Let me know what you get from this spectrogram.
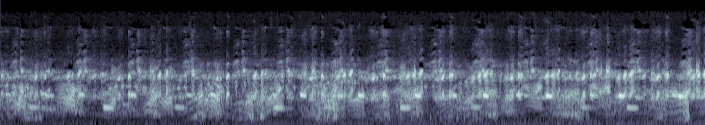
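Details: Many frogs croaking together in a thick unbroken chorus; rapid rattling croaks overlap constantly, with brief whistle-like notes poking through and rhythmic swells in loudness.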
